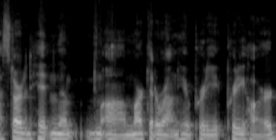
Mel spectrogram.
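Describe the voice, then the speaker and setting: With an American accent, a man speaks at a very fast pace in a fairly low pitch on a very clean recording with a silent background. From US South, Charlotte, North Carolina. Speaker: motion designer and art director. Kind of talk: interview. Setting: studio.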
